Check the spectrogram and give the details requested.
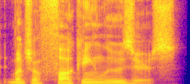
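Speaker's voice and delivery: ordinary talk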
